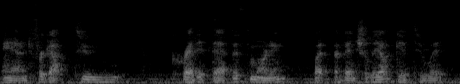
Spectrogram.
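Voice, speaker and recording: A man with a fairly low pitch is heard over noticeable background noise, with audible room echo. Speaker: window cleaning business owner and talk show host. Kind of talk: casual monologue. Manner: casual, halting with repetitions. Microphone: earbud mic, bad audio.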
